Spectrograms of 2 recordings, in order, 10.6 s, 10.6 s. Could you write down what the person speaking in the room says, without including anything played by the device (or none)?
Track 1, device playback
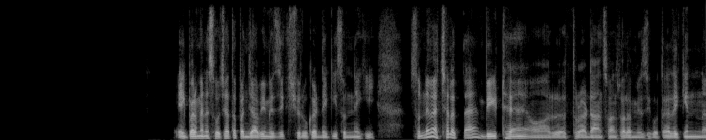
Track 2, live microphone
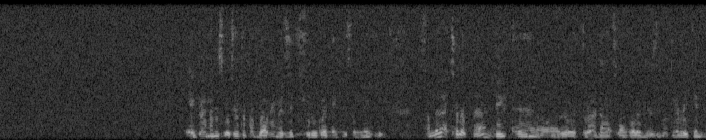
none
